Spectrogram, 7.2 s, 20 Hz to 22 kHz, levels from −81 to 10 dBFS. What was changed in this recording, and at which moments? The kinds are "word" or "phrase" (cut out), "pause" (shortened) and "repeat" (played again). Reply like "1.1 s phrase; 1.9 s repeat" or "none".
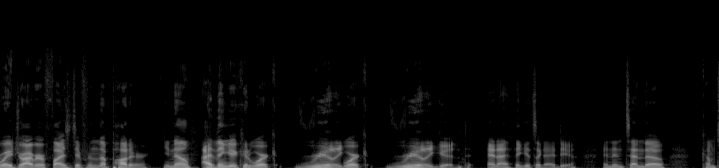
1.0 s word; 2.0 s pause; 3.4 s repeat; 5.4 s word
